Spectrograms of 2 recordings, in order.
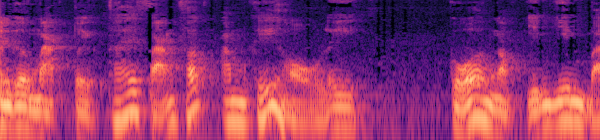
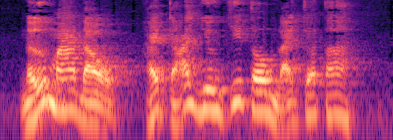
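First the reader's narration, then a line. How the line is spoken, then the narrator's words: Shouting. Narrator (Vietnamese): Quỳnh Giao đã hét lên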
